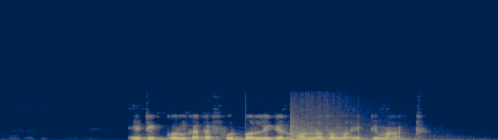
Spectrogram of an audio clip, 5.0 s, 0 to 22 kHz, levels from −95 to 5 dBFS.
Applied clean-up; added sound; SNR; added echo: none; Explosion; 12 dB; none.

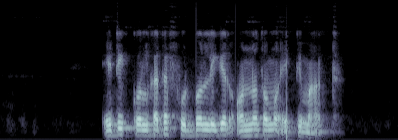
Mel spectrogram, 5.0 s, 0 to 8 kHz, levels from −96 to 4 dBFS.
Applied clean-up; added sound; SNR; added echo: none; none; none; none.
